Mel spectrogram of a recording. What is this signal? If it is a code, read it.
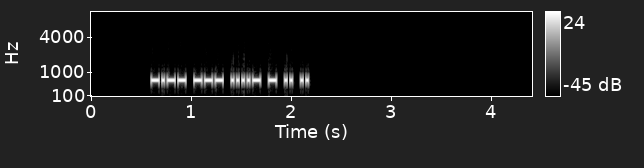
Morse code, heard as a keyed tone, about 45 wpm, 700 Hz. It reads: YO4TII
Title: DXCC-100 Call Signs - 6 Characters - 45wpm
